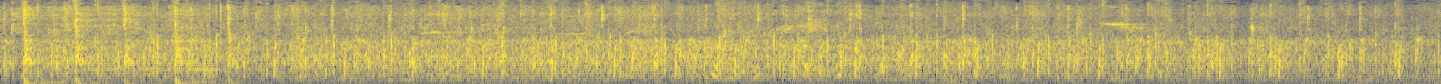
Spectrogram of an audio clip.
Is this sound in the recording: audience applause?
yes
